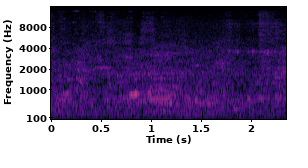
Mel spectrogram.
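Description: Background chatter of many voices in a large hall.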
